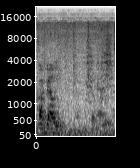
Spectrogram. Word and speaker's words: Kybalion: Write it down, Kybalion. How you spell it, Tom? How you spell that? K-Y. Kybal, just like lion.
